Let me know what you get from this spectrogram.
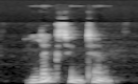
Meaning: A number of places in the United States: 1. A small city, the county seat of Oglethorpe County, Georgia 2. A city, the county seat of Fayette County, Kentucky, consolidated with the county
- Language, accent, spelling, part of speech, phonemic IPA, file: English, Southern England, Lexington, proper noun, /ˈlɛk.sɪŋ.tən/, LL-Q1860 (eng)-Lexington.wav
